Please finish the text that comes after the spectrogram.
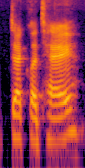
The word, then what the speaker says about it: décolleté: So yeah, especially around the décolleté.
